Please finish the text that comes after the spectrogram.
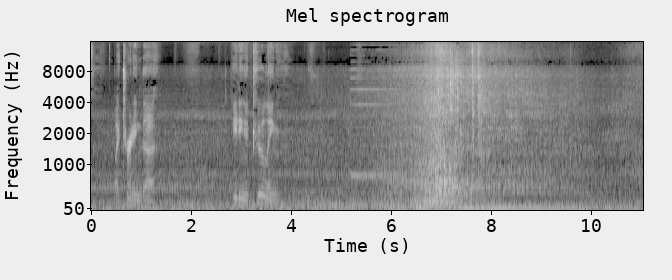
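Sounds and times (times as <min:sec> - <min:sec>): car engine starting and running: 0:00.0 - 0:11.0
brief steady tone: 0:05.2 - 0:06.1.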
